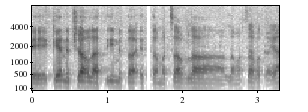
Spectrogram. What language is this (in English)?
Hebrew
